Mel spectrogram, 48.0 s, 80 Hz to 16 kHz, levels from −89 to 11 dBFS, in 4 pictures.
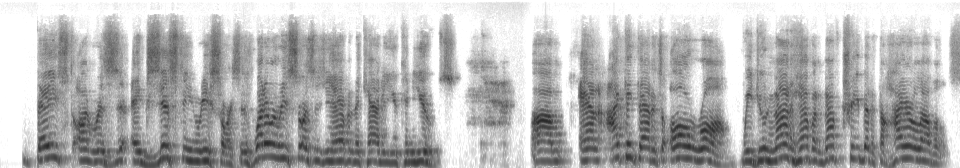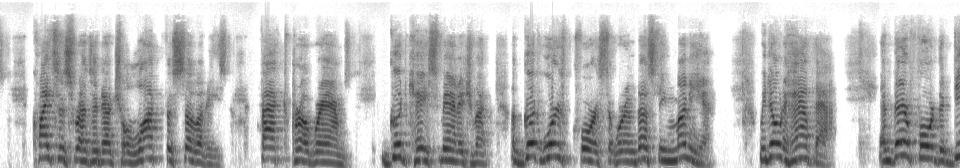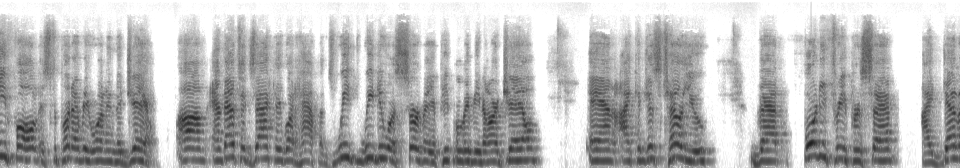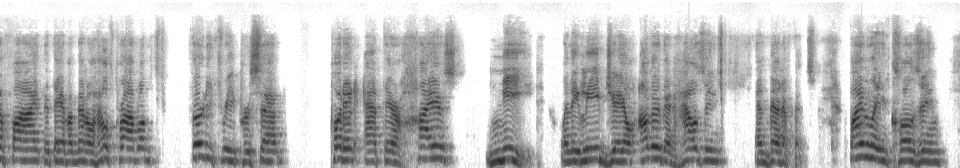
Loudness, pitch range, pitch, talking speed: -14 LUFS, 185-225 Hz, 205 Hz, 150 wpm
